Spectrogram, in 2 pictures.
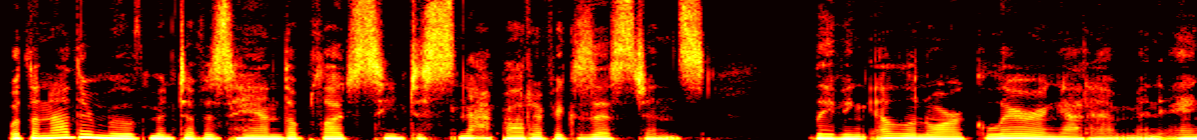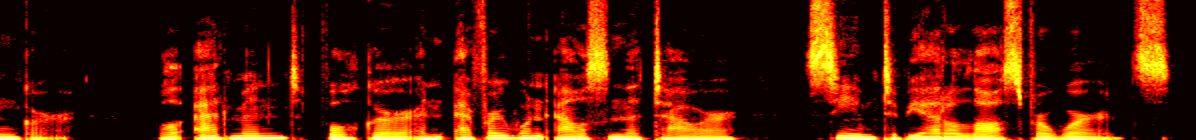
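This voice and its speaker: A woman's voice: sits low, steady tone, moderate pace, mellow, no room sound, clean studio sound. A woman narrating a scripted audio drama as a storyteller.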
